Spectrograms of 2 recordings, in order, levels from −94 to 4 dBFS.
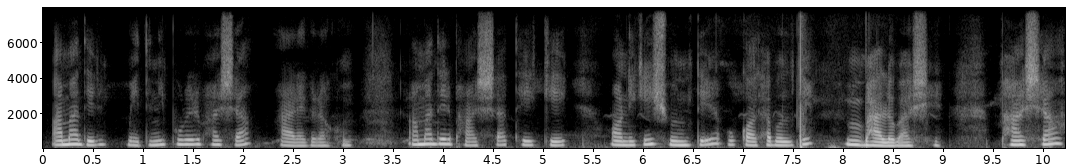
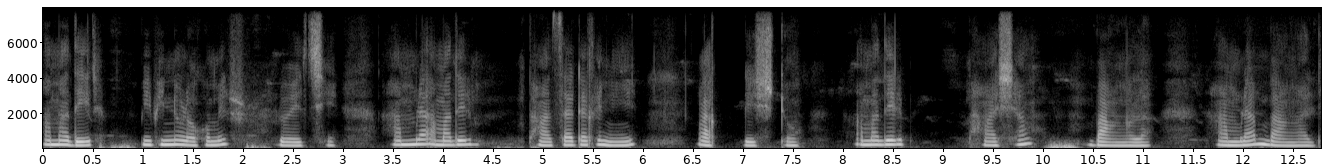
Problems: constant background noise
